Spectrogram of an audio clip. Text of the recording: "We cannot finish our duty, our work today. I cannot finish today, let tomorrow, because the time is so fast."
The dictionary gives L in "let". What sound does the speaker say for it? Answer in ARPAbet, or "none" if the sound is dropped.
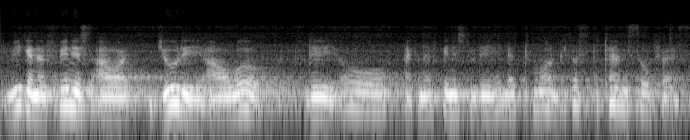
N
